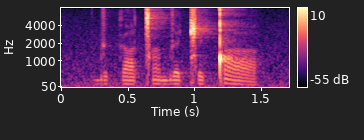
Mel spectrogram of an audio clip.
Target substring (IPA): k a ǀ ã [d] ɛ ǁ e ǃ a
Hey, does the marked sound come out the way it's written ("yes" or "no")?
yes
